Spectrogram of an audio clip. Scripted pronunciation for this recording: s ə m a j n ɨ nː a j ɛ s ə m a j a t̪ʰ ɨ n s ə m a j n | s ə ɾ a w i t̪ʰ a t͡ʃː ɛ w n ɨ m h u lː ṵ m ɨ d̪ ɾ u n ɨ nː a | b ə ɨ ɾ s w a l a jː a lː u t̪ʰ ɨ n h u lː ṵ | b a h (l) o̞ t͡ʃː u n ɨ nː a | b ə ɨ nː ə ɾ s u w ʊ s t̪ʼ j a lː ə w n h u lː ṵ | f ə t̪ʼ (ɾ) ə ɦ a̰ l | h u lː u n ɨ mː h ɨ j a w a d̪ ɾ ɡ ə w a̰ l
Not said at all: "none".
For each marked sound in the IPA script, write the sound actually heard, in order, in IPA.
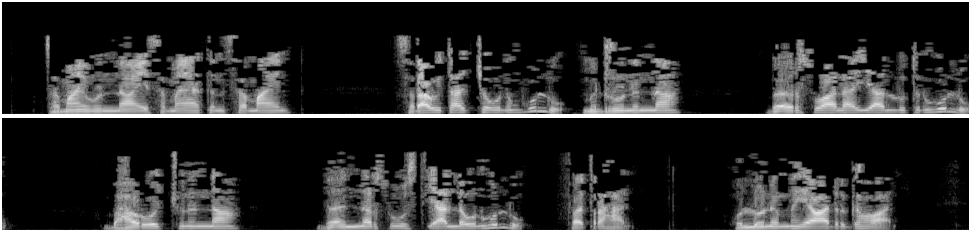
ɾ, ɾ

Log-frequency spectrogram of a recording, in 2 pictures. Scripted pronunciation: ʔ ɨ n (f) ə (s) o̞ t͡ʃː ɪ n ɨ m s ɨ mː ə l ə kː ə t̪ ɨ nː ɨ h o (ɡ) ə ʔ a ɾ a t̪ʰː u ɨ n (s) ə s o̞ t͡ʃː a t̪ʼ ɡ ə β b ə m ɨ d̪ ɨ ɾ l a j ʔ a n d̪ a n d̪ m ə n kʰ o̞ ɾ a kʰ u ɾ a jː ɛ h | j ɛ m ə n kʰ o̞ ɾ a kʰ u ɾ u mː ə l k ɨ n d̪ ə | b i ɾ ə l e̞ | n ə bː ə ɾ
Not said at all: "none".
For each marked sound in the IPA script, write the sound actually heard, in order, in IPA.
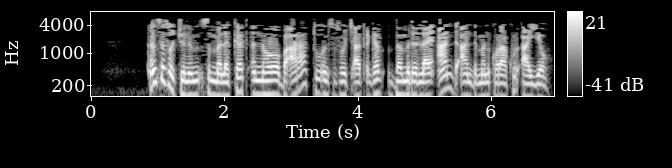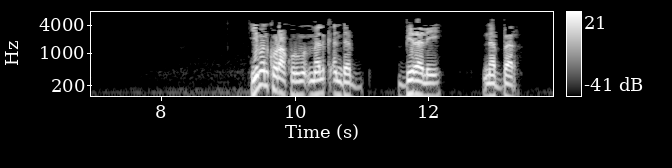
s, s, b, s

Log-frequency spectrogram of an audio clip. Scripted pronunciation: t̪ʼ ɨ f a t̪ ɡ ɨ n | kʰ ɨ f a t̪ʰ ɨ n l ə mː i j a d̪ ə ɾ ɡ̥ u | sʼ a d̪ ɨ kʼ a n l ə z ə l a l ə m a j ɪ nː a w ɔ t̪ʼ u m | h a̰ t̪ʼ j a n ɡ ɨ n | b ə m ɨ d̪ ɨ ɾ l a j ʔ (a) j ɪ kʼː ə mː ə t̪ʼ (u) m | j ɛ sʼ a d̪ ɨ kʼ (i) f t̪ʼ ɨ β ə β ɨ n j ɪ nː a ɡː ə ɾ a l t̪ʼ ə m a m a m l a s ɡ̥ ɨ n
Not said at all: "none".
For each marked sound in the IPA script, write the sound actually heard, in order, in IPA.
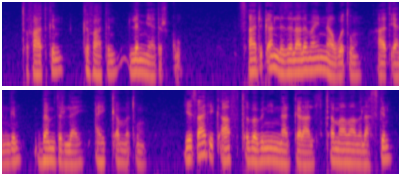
a, u, a

